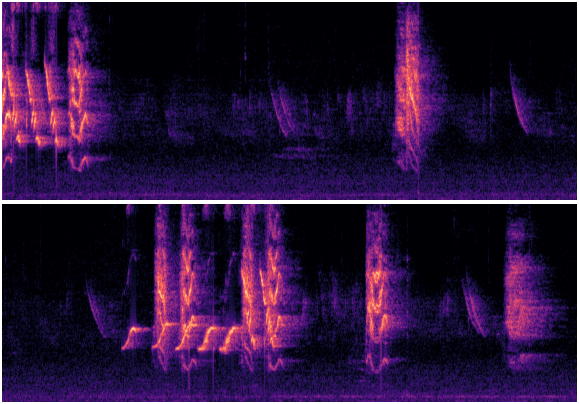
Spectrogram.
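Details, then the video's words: A male double-collared seedeater and a female calling, used to excite another male, give high, buzzy, rapid twittering phrases in short bursts with thin single chips between them. "COLEIRO TUÍ-TUÍ E FÊMEA CHAMANDO PARA ESQUENTAR COLEIRO TUÍ-TUÍ"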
